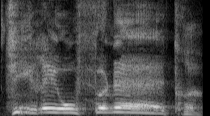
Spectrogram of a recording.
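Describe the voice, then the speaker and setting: A brash, bossy king of the bandits barks orders in loud, commanding bursts, as a woman reading aloud puts him on. His voice sits a little higher than an everyday speaking voice and is pushed hard on the shouted lines, drawn out slowly for effect. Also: gravelly.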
